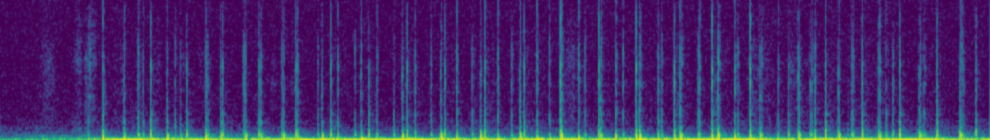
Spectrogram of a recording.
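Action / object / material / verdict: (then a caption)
scrape / cloth-covered hardcover book / cloth / none. Short fingernails scratch and rub the maroon cloth cover of a hardcover book lying flat. After a brief quiet start, a dense run of quick, dry scratching strokes follows, with a heavy low rumble beneath them and short streaks of brighter texture on top.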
